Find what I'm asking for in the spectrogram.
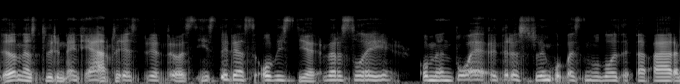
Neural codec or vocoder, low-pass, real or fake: autoencoder, 22.05 kHz, a latent of 192 numbers a frame, VITS, trained on many speakers; 9.9 kHz; fake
